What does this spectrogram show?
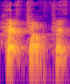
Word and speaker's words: Pictou: Is it proper pronunciation? Pictou, right? yeah, Pictou, yeah.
